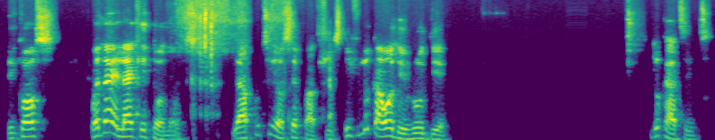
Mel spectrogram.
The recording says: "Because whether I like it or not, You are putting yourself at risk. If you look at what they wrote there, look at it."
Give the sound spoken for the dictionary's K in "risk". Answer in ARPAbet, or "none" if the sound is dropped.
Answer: none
